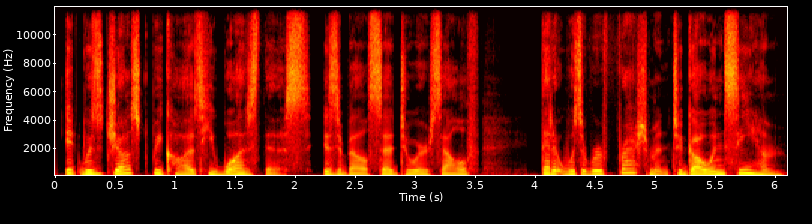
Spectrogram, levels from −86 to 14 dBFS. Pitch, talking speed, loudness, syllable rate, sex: 180 Hz, 205 wpm, -18 LUFS, 5.3 syllables/s, female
